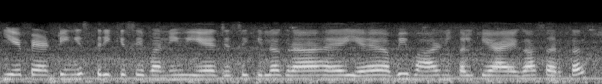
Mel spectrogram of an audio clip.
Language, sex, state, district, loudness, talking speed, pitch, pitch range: Hindi, female, Rajasthan, Bikaner, -13 LUFS, 210 wpm, 215 Hz, 215-225 Hz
